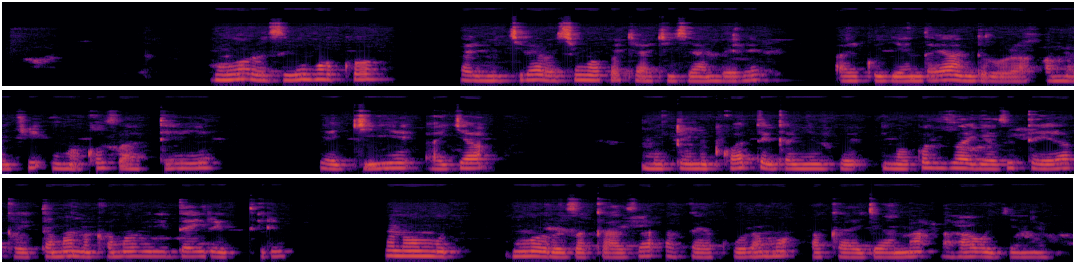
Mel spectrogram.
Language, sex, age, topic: Kinyarwanda, female, 18-24, agriculture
